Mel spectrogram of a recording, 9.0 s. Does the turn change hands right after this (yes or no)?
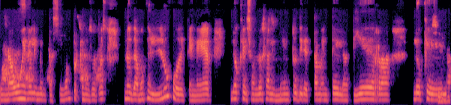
no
